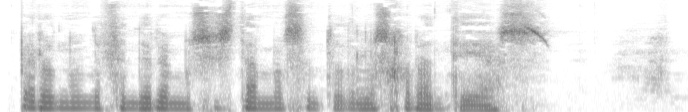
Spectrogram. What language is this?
Galician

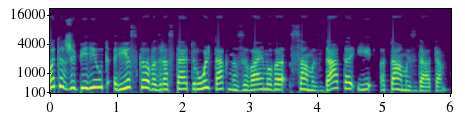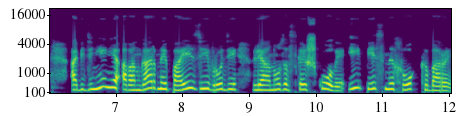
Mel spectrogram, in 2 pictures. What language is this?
Russian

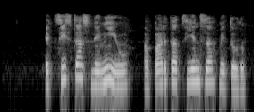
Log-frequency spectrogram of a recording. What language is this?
Esperanto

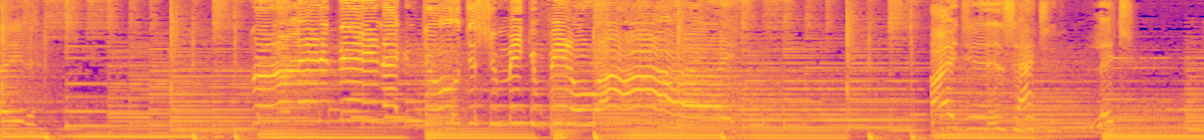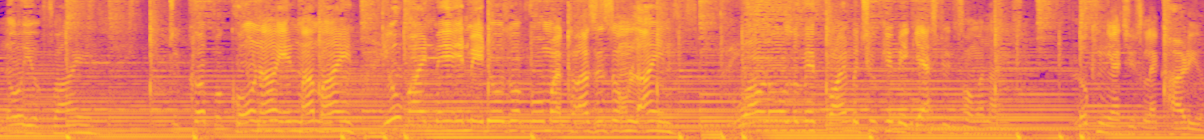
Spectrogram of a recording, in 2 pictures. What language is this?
Malayalam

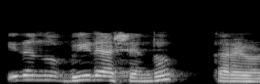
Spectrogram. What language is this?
Kannada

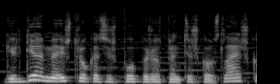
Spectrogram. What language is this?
Lithuanian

